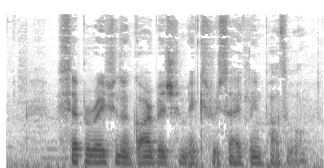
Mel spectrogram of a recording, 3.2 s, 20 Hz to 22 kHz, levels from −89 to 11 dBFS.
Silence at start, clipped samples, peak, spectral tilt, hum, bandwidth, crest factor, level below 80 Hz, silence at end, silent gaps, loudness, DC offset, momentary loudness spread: 0.05 s; under 0.1%; -8 dBFS; -5 dB/octave; none; 16.5 kHz; 20 dB; -44 dBFS; 0 s; none; -26 LUFS; under 0.1%; 14 LU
